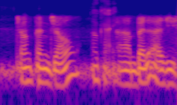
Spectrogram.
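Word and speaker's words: Changpeng Zhao: cz how do you say his full name jung peng zhao okay um but as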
